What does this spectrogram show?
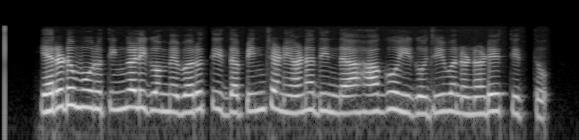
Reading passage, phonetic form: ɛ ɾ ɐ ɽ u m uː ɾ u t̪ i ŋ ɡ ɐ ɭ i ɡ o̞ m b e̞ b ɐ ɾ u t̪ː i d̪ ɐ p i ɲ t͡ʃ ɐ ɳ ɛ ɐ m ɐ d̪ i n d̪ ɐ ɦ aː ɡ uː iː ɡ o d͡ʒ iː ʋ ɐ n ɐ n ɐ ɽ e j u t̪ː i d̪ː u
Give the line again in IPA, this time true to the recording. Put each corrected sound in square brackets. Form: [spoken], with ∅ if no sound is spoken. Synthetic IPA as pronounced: ɛ ɾ ɐ ɽ u m uː ɾ u t̪ i ŋ ɡ ɐ ɭ i ɡ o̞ m b e̞ b ɐ ɾ u t̪ː i [d̪ː] ɐ p i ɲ t͡ʃ ɐ ɳ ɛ ɐ [ɳ] ɐ d̪ i n d̪ ɐ ɦ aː ɡ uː iː ɡ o d͡ʒ iː ʋ ɐ n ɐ n ɐ ɽ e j u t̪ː i [t̪ː] u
